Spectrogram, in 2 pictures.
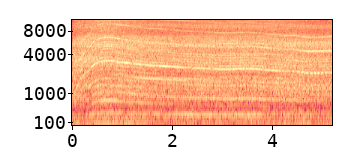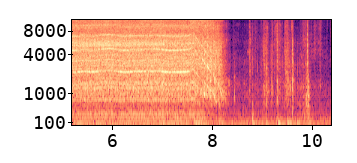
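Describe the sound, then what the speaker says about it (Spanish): A power drill bores a hole into wood to make sawdust, giving a loud, steady, high whine for about eight seconds before it cuts out, followed by a few faint knocks and rustles. "a lo que le voy a hacer es un hoyo con el taladro."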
